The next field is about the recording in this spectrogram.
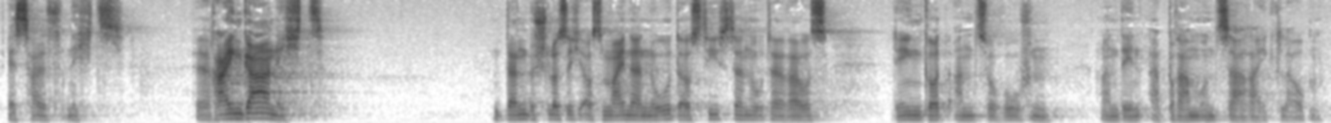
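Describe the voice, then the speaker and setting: A pregnant young servant woman on the run pours out her hardship in the first person, voiced by a man in his own plain voice. She speaks slowly and earnestly. The words ring out with a long echo, as if spoken in a large church. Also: fairly low pitch, level tone, creaky, a bit bright, voice pushed down, exaggerated voice. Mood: despairing. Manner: heartfelt first-person storytelling.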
